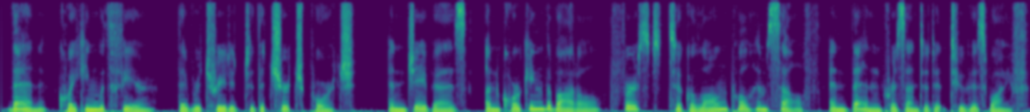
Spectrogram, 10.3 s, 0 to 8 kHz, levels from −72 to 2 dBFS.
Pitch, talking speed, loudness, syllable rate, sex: 185 Hz, 165 wpm, -16 LUFS, 4.1 syllables/s, female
